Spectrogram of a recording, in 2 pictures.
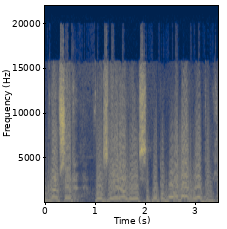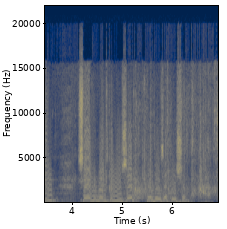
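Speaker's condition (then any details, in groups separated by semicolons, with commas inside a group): No condition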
